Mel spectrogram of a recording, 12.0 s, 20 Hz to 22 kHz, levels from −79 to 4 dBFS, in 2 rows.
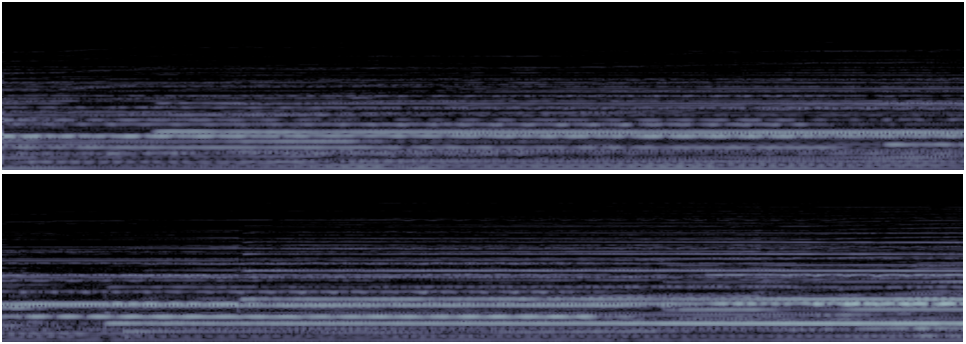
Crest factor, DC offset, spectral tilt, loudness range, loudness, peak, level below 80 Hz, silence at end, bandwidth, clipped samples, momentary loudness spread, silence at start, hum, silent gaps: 16 dB; under 0.1%; -5 dB/octave; 5 LU; -30 LUFS; -14 dBFS; -48 dBFS; 0 s; 12.5 kHz; under 0.1%; 8 LU; 0 s; none; none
